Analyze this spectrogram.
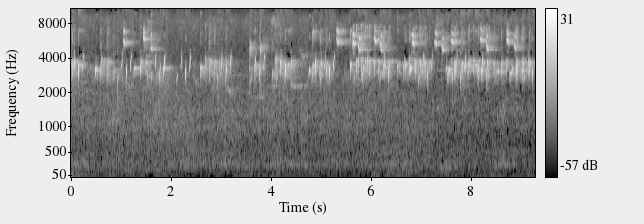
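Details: Goldfinch training song: bursts of fast, twittering, liquid notes with buzzy trills, broken by a short pause near four seconds, then continuing more densely.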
